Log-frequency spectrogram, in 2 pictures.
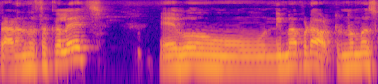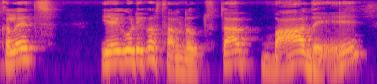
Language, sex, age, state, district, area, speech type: Odia, male, 60+, Odisha, Puri, urban, spontaneous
